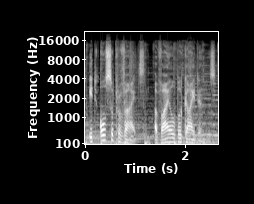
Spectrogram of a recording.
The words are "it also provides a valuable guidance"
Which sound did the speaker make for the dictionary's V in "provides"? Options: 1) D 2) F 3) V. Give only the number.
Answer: 3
